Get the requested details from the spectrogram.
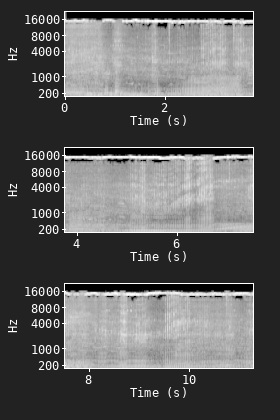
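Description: A motorcycle engine revs loudly up and down, close by.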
